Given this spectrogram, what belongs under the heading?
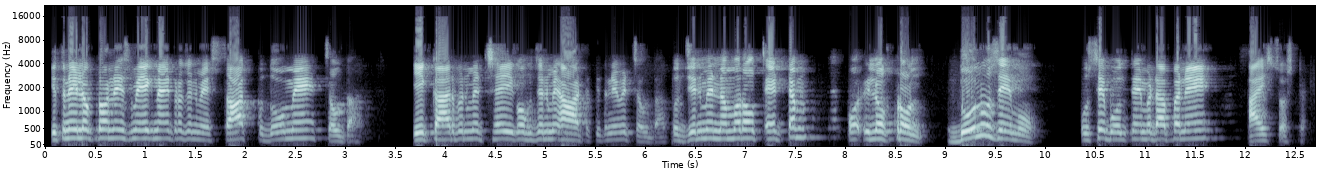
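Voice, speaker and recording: Bright-voiced teacher quizzing students. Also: male voice, high voice, normal speed, smooth. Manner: quizzing students with repeated questions; calls students "beta". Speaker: chemistry teacher. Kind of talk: classroom lecture.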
